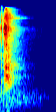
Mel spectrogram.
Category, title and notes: Sound effects > Objects / House appliances
MECHLock-Samsung Galaxy Smartphone, CU Combination Lock, Unlocking Nicholas Judy TDC
A combination lock unlocking.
